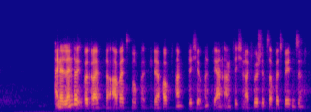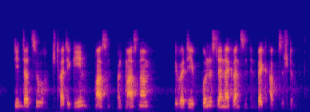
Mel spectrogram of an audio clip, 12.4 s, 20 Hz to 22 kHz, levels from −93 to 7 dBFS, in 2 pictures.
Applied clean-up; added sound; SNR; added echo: neural mask model DeepFilterNet 3.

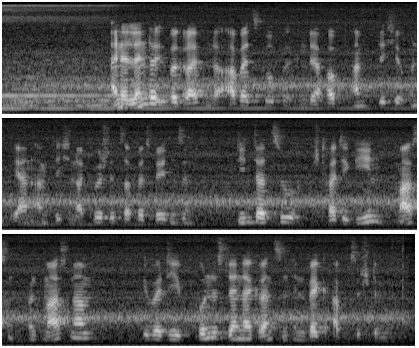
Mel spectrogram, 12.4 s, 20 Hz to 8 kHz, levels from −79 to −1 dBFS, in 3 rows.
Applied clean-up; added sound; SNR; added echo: none; Domestic sounds, home sounds + Musical instrument; 11 dB; none.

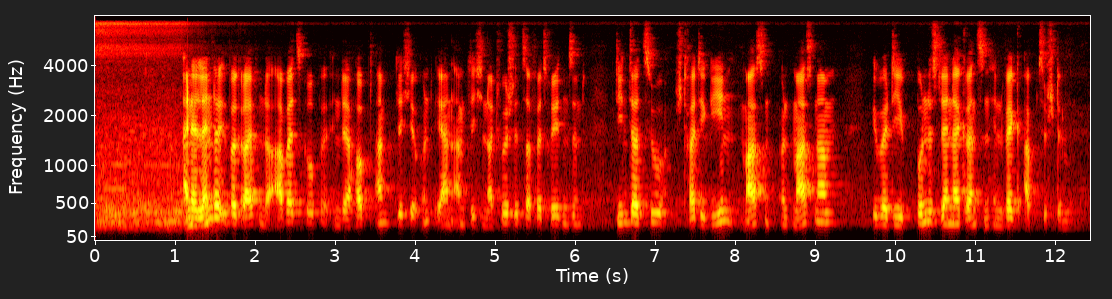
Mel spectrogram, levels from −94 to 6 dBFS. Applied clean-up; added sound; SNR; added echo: none; none; none; none.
